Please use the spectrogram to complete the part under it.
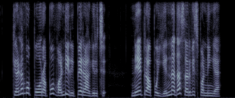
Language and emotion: Tamil, angry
